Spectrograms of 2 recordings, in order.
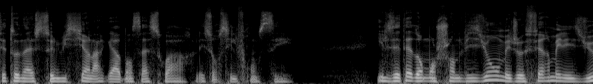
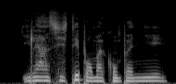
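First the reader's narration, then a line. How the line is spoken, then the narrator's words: Sighed. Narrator (French): soupira-t-elle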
